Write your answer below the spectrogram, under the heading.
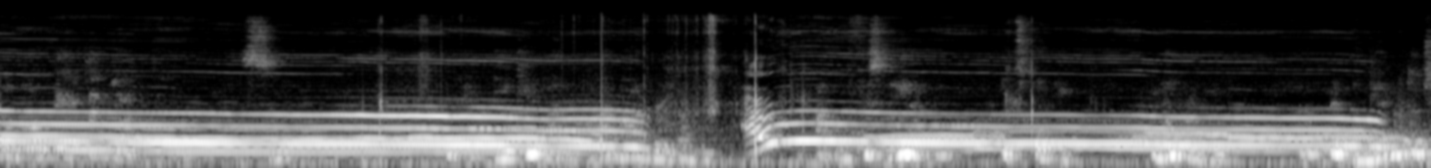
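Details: Rottweiler howling: two long, steady, slightly falling tonal howls with strong overtones, each about four seconds, separated by a short break with a sharper yelp-like onset.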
